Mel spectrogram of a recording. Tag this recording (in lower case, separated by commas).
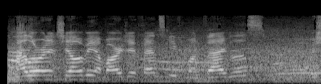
speech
